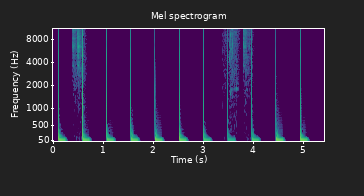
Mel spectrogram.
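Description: Looped electronic kick drum sample hitting steadily about twice a second through Logic Pro X's Compressor plugin. Each hit is sharp at the start and falls in pitch. A few hits near the middle come through quieter as the compressor model is switched from Studio VCA to Classic VCA.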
